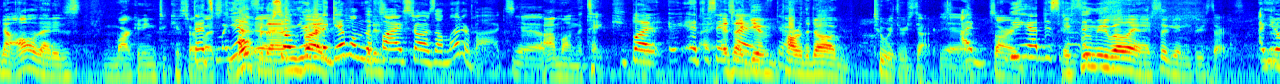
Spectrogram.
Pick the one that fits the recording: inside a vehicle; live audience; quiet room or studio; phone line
live audience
